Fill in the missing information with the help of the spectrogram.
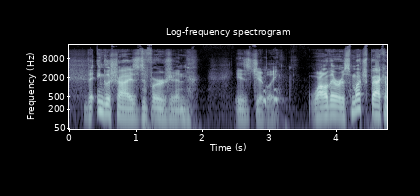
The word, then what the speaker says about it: Ghibli: Ghibli, with hard G, was the name of the Italian warplane that represented Hayao Miyazaki's love for planes and for the country of Italy. While the plane was pronounced with that hard G, Miyazaki changed the pronunciation, either by accident or on purpose, to fit the studio. His pronunciation is more like gibberish, with a Japanese accent.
